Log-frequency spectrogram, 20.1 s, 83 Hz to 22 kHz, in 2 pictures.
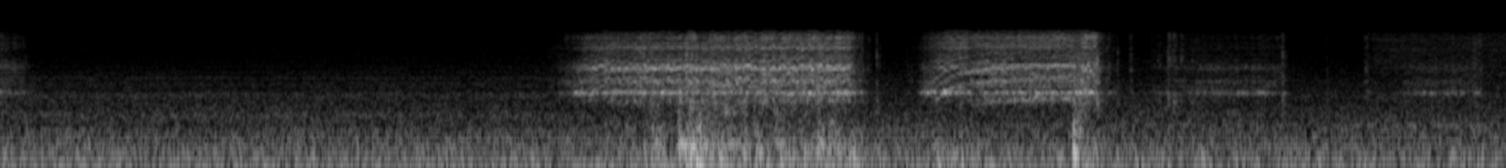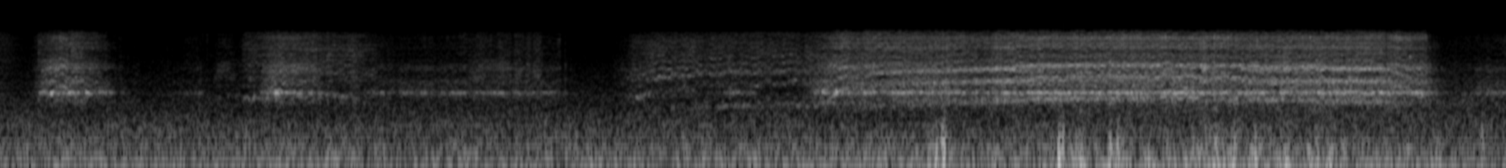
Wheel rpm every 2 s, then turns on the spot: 0, 10, 150, 100, 20, 30, 20, 30, 180, 160.
8-14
